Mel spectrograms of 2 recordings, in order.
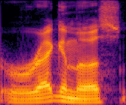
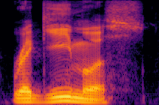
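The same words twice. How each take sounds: First: The stress is on the first syllable. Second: The stress is on the second syllable. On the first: The speaker calls it right. "the accent moves back one syllable to reg, the first syllable" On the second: The speaker calls it wrong.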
